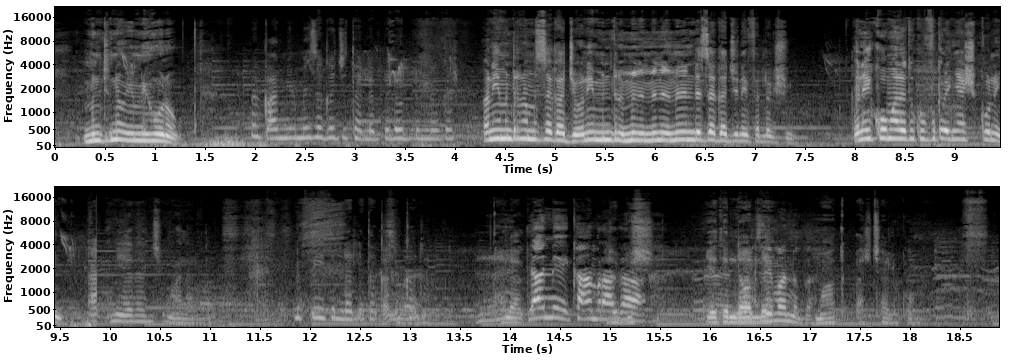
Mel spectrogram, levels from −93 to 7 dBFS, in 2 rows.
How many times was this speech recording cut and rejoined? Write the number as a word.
one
